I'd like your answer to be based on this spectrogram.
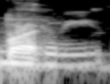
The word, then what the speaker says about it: Margulies: Juliana Margulies. That's how I say her name. Is it said like that? Who knows? – Juliana Margulies. Yeah. – Margulies. Close there you go.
